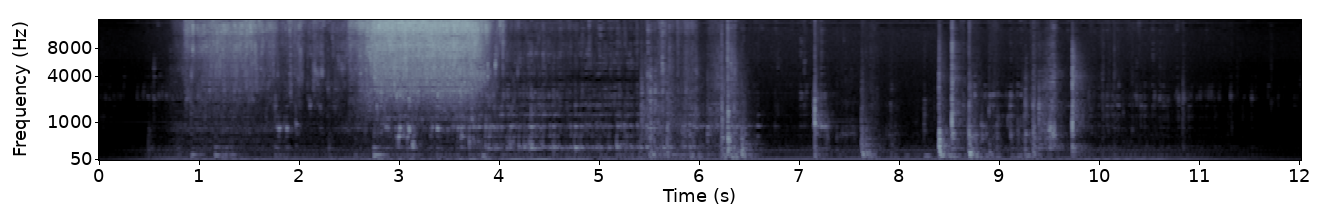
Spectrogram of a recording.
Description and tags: Washing up 4
Sounds of a tap running, with dishes cutlery being swished around in a metal sink filled with water.
Recorded in March 2012 using an RN09 field recorder.
Washing, tap, tap-running, running, sink, Washing-up, Water, Dishes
